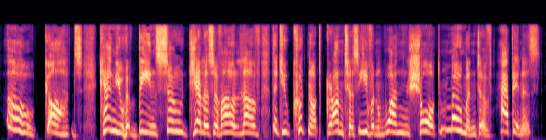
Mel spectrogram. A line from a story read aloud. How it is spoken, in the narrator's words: cries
